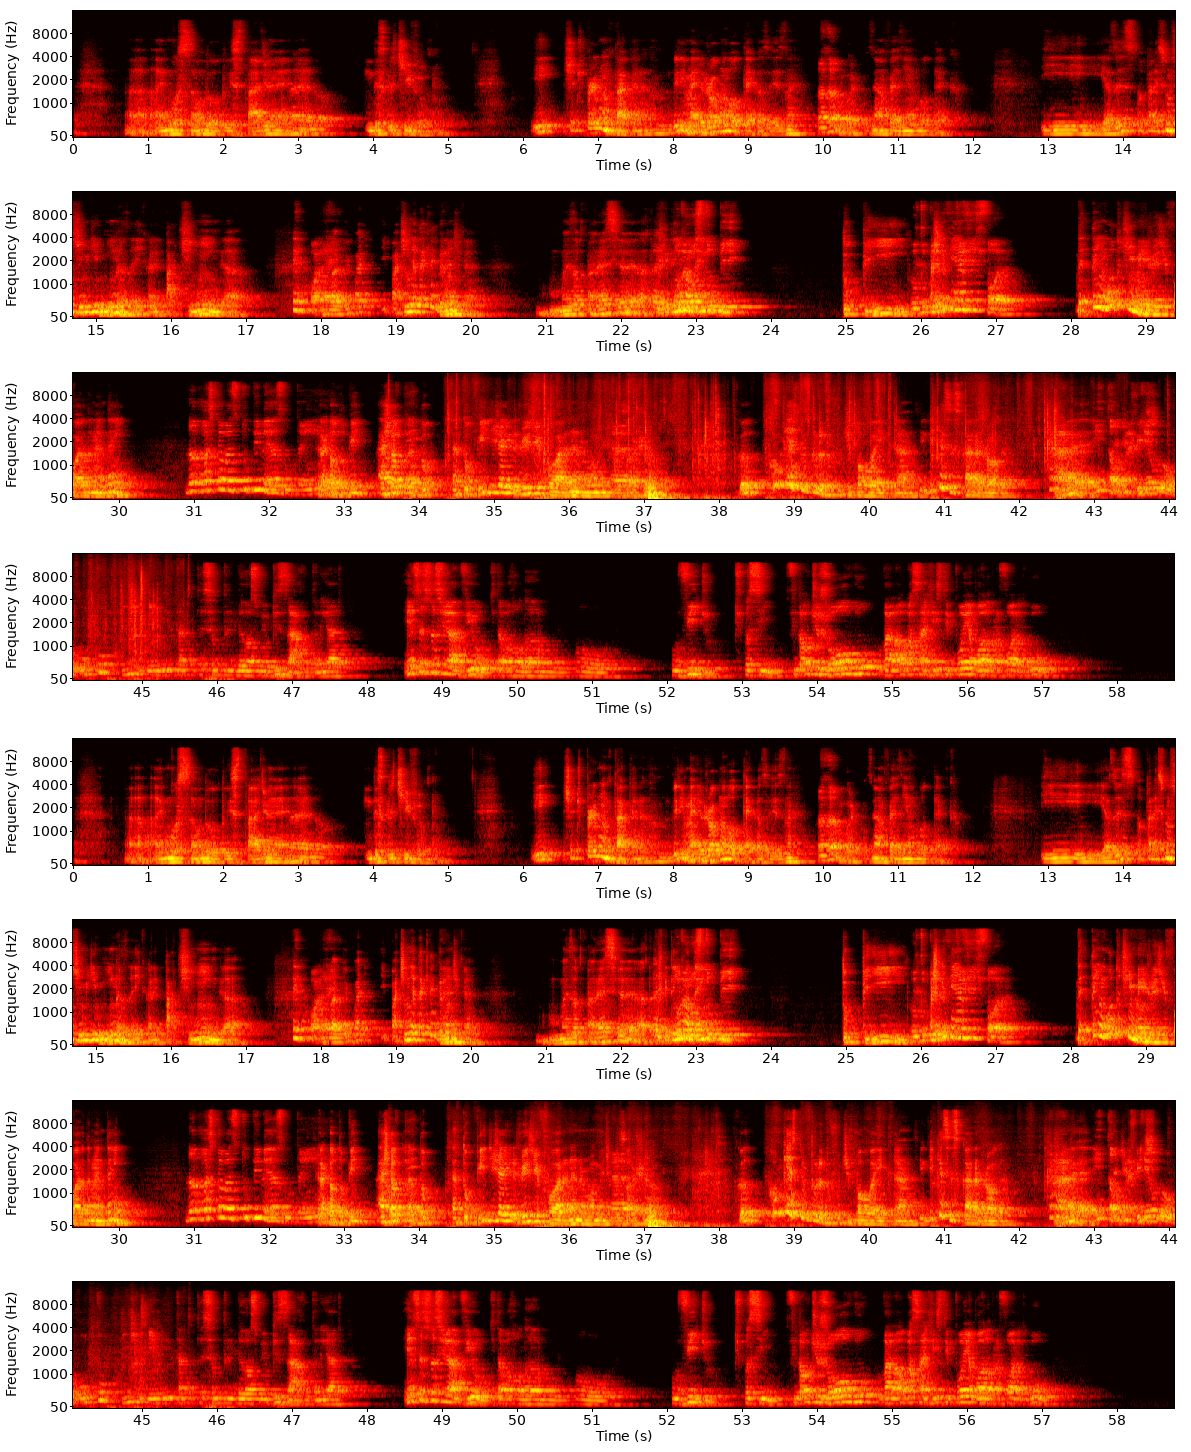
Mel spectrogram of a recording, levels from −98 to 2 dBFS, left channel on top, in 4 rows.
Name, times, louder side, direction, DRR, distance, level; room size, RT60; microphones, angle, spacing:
voice 1, 0.7-3.2 3.9-4.9 5.5-5.6 6.1-9.7 10.3-11.6 12.9-16.9 17.5-17.6 18.1-18.5 18.9-20.0 20.9-23.4 24.9-25.8 26.1-26.6 28.1-30.0 32.6-34.1 34.4-37.2 37.7-37.9 38.2-41.9 42.6-43.0 43.4-44.2, right 1 dB, 75° right, 1.3 m, -33 dB
voice 2, 2.9-3.5 9.9-10.3 17.6-18.4 22.4-23.5 25.9-27.3 30.9-33.1 33.5-34.0 36.5-36.9 42.4-47.7 48.5-51.3 52.1-57.2, right 1 dB, 10° right, 0.9 m, -36 dB
sound 1, 33.6-46.2 46.7-46.8, left 2 dB, 90° left, 0.8 m, -41 dB
8.0 x 5.6 x 2.3 m
head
